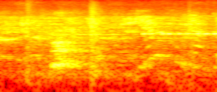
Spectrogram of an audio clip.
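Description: A dog barking a few short times.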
